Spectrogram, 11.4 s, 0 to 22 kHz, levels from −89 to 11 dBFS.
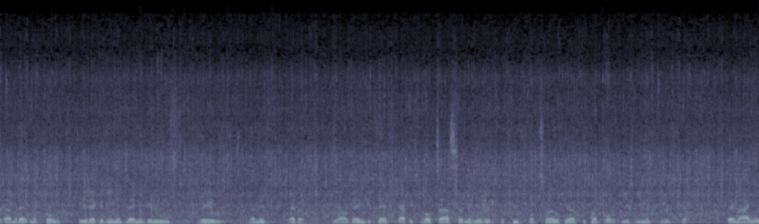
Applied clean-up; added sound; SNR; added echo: none; Stream; 3 dB; none.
